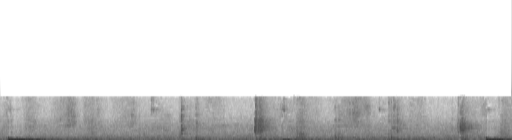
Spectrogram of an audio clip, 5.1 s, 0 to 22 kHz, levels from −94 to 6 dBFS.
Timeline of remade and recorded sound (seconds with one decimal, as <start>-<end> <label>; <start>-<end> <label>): 0.0-5.1 recorded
